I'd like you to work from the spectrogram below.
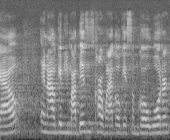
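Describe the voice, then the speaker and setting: A woman with an American accent speaks with fairly even intonation. Audible room echo and noticeable background noise are present. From New York. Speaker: real estate agent. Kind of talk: audience question time. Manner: loud.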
